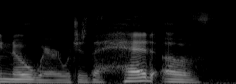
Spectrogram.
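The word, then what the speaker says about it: Knowhere: go to nowhere right no way silent K nowhere which is the head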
